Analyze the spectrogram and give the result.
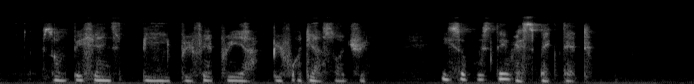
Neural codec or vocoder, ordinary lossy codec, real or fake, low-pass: none; Opus, 16 kbps; real; 7.2 kHz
